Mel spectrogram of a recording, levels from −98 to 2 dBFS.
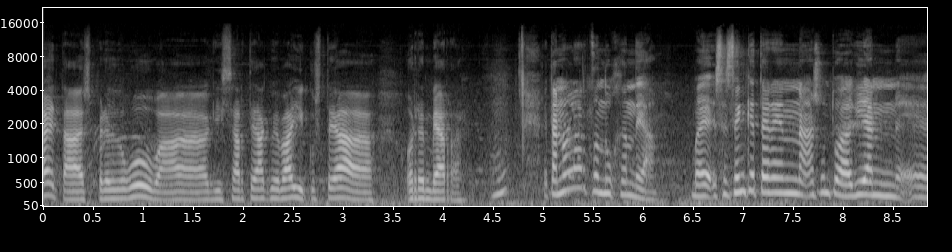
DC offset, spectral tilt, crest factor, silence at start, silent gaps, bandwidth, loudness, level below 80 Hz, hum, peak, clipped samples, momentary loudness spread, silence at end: under 0.1%; -4 dB/octave; 20 dB; 0 s; none; 14.5 kHz; -28 LUFS; -52 dBFS; none; -8 dBFS; under 0.1%; 11 LU; 0 s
